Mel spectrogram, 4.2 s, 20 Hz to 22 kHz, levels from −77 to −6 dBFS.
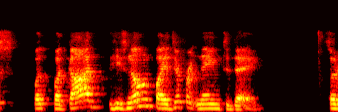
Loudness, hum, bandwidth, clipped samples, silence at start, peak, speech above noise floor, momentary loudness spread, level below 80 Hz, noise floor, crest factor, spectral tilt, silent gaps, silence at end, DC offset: -25 LUFS; none; 7.6 kHz; under 0.1%; 0 s; -8 dBFS; over 65 dB; 10 LU; -66 dBFS; under -90 dBFS; 20 dB; -5.5 dB/octave; 0.29-0.43 s, 3.41-3.96 s; 0 s; under 0.1%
